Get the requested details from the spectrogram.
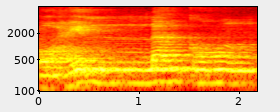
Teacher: Jadi lam dua ini diidghamkan mutamatsilain. Namun mutamatsilain kamil, bukan mutamatsilain shaghir.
